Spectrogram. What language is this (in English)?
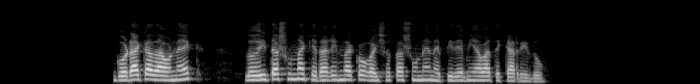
Basque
